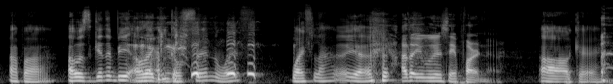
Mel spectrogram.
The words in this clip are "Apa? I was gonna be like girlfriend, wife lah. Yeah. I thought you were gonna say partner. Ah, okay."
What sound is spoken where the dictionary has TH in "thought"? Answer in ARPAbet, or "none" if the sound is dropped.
T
